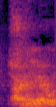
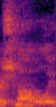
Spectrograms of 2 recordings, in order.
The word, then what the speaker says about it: Schnabel: Schnabel, I think, is the correct pronunciation for it. But Schnabel or Schnabel, either way.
